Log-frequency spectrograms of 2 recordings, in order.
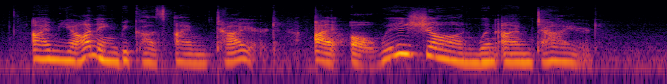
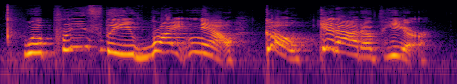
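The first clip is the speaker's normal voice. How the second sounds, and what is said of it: Angry shouting. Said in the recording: “Why are you shouting? ... I'm shouting because I'm angry.”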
